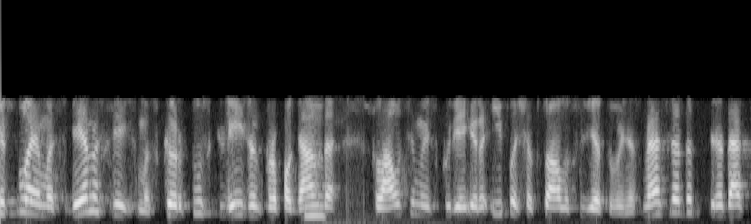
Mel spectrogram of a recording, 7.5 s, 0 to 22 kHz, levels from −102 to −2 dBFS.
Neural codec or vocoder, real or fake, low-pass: none; real; 3.6 kHz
